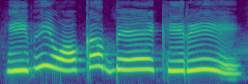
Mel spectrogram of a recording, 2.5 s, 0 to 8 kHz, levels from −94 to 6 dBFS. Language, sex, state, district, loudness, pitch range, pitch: Telugu, female, Andhra Pradesh, Annamaya, -10 LUFS, 355-400 Hz, 385 Hz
